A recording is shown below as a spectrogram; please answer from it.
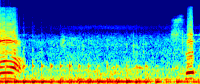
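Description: A steady low hum over outdoor background noise, in a pause between a man's words; the hum fades shortly before his voice comes back near the end.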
